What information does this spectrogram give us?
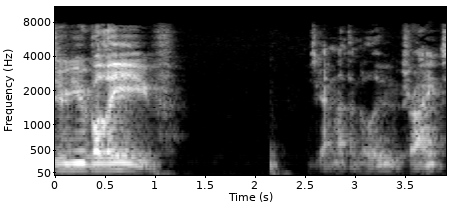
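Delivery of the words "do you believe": mock loud voice booming from on high. Telling a joke, voicing a voice calling down from above: booming voice from above. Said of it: "he hears a voice boom down".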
